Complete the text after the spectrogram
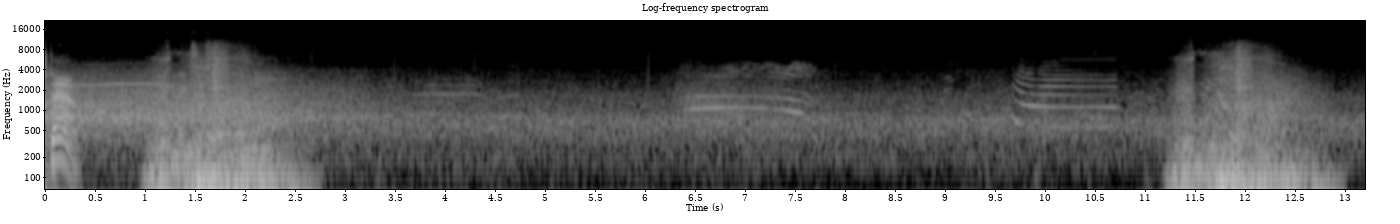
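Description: A loud whoosh sweeps past.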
